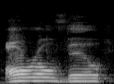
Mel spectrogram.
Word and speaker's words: Oroville: this past Saturday morning in Auroville I want to make sure I say it right Oroville California which I heard from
